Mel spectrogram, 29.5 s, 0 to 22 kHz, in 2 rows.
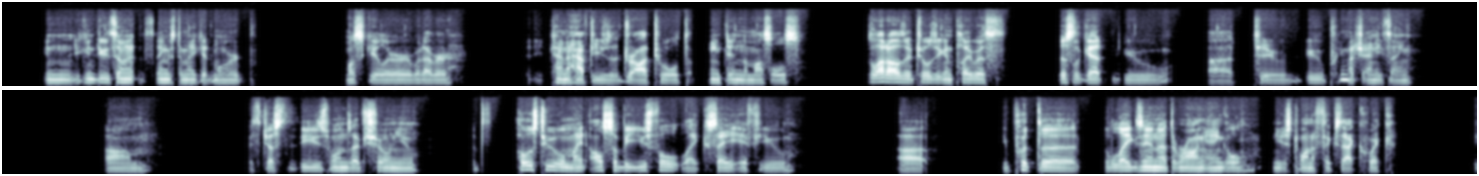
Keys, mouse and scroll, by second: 0.0 click, 1.3-2.1 scroll up 3, 2.5 click, 3.3-3.8 scroll up 1, 4.0 click, 4.6 scroll up 4, 6.3 click, 6.9 f, 7.3 click, 8.7 click, 9.4 click, 10.0 scroll, 10.7-11.2 scroll up 7, 12.1-12.5 scroll up 1, 14.3-15.0 scroll up 6, 15.6-16.1 scroll up 2, 16.0 middle click, 16.4 scroll, 17.0 scroll, 17.3 shift+middle click, 18.4 middle click, 19.9 click, 28.0 click.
